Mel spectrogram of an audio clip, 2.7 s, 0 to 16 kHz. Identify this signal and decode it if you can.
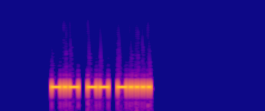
Morse code, heard as a keyed tone, about 40 wpm, 700 Hz. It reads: KM6
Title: USA Call Sign Prefixes - 40wpm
